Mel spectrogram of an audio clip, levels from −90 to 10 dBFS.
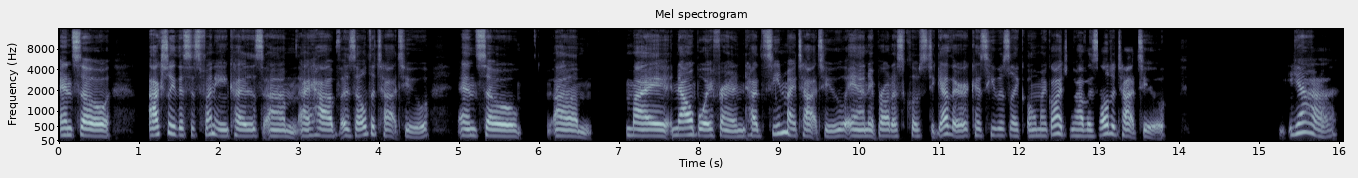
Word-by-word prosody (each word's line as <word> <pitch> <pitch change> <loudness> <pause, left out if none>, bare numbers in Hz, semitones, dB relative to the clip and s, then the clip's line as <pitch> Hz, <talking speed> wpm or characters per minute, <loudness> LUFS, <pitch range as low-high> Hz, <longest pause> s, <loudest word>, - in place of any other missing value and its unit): and 225 0 +2
so 200 -6 +6 0.5
actually, 245 +5 +5
this 225 0 +1
is 210 - +1
funny 235 -5 -3
'cause, 200 -2 +1
um, 190 -4 -3
I 200 - 0
have 205 -2 0
a 200 - -1
Zelda 225 +6 0
tattoo. 470 - -5 0.4
And 210 -1 -1
so, 195 -4 +5 0.4
um, 190 -5 -1 0.4
my 200 -3 +3
now-boyfriend 210 -4 +1
had 200 -3 -2
seen 275 +4 0
my 220 -10 +1
tattoo 195 -1 -3
and 200 -1 -1
it 190 - -3
brought 200 -3 0
us 185 - 0
close 200 -1 -4
together 205 -7 0
'cause 215 -2 -2
he 225 - -11
was 215 0 -3
like, 200 -2 -6
"Oh 200 +1 -5
my 205 0 -7
god, 260 +3 +1
you 205 - -10
have 195 0 -2
a 195 - -2
Zelda 255 +5 +3
tattoo." 440 - -3 1.5
Y 355 - -22
yeah. 295 +4 -2
205 Hz, 155 wpm, -24 LUFS, 195-230 Hz, 1.5 s, so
